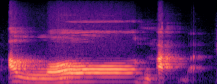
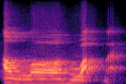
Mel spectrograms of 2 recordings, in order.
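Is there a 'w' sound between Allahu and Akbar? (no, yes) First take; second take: no; yes. First: No 'w' sound comes between Allahu and Akbar. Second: A 'w' sound links Allahu to Akbar. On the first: The speaker calls it right. "Maka harus dirubah" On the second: The speaker calls it wrong. "Nggak boleh Allahu Akbar"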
